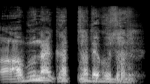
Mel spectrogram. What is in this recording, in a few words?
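win barely, Japanese; cyrus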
